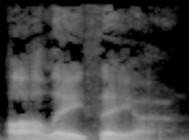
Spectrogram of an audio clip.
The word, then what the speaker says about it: aletheia: And then we have N plus the dative singular, which is the dative of sphere, in the sphere of aletheia. Aletheia, A-L, long E-T-H-E-I-A.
